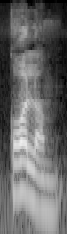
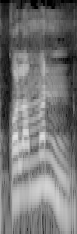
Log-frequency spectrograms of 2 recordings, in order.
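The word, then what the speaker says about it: column: कॉलम, एन कहीं है, कॉलमन, कॉलमन नहीं ना है, एन साइलेंट है, ठीक है। जब भी एम और एन एक साथ आएगा तो वहां पे एन साइलेंट हो जाता है, एम तक ही हम उच्चारण करते हैं।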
